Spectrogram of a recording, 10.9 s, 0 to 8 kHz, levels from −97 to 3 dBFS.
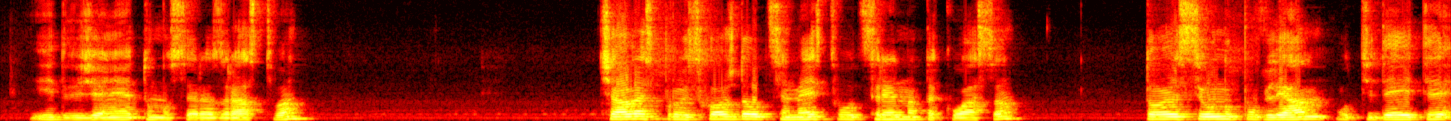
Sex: male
